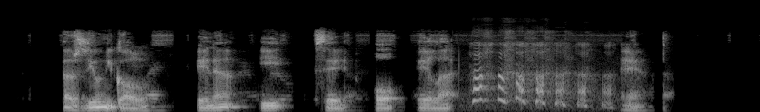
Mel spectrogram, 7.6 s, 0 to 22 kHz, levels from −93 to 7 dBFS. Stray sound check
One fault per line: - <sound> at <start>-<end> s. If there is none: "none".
- laugh at 4.7-6.2 s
